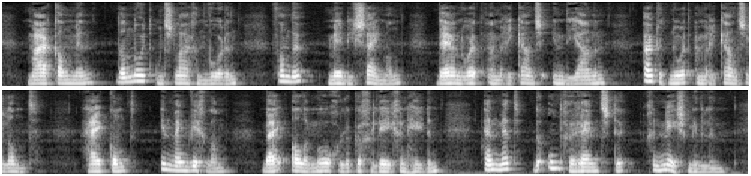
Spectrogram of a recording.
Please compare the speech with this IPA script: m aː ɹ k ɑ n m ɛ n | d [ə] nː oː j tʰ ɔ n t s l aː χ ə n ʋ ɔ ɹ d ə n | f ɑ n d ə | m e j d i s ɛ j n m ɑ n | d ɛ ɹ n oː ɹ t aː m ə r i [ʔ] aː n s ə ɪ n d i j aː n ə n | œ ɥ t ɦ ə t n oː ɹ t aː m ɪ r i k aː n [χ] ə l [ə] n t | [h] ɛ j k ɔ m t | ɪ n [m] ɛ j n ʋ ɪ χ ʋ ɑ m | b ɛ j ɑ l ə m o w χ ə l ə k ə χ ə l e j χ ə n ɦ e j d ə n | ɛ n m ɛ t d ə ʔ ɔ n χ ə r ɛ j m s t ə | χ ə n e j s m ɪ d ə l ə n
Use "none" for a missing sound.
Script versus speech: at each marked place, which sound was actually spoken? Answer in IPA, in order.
ɑ, k, s, ɑ, h, m

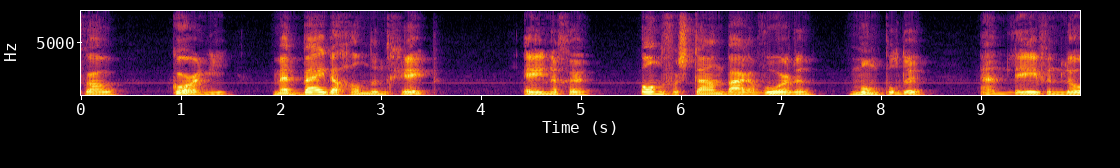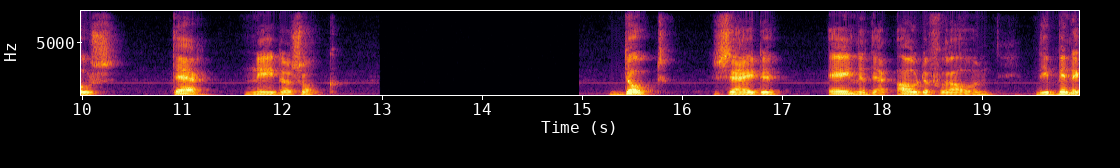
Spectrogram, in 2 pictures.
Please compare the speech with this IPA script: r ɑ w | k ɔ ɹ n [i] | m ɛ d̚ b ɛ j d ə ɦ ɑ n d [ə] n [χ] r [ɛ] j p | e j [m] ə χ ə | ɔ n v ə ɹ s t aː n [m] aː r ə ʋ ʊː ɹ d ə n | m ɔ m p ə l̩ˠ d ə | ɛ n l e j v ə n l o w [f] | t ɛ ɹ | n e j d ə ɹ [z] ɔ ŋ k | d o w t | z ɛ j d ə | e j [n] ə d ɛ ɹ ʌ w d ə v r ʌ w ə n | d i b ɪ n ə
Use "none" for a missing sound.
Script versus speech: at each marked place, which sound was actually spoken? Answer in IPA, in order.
i, ə, χ, e, n, b, s, z, n

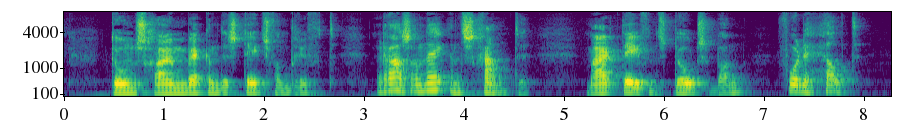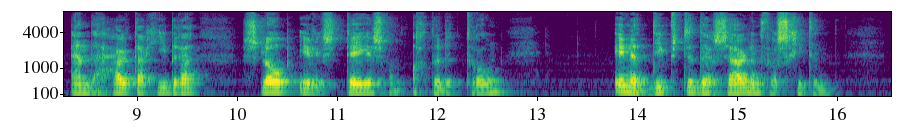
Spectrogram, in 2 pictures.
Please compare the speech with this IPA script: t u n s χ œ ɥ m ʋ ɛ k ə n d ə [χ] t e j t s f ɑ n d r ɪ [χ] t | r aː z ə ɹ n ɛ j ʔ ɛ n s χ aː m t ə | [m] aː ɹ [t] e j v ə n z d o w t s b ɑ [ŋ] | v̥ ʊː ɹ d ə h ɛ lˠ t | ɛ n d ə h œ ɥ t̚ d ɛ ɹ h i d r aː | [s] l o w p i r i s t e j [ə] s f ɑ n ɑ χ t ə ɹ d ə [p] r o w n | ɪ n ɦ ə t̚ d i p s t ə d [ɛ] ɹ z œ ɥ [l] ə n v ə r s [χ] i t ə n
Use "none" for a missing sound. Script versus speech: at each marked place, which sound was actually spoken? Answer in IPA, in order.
s, f, m, t, ŋ, s, ə, t, ɛ, l, χ

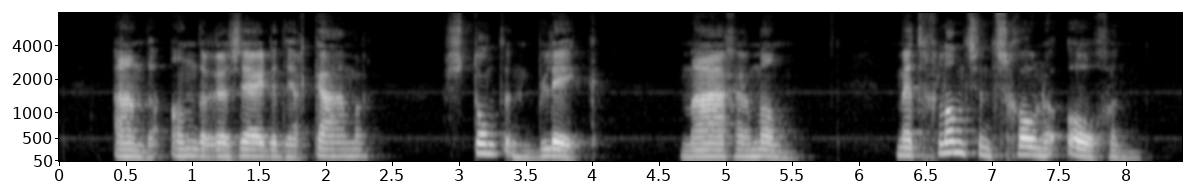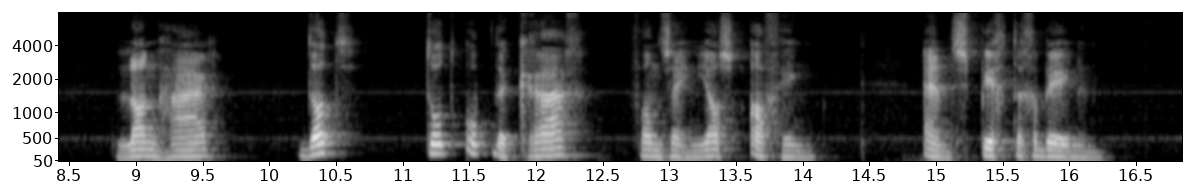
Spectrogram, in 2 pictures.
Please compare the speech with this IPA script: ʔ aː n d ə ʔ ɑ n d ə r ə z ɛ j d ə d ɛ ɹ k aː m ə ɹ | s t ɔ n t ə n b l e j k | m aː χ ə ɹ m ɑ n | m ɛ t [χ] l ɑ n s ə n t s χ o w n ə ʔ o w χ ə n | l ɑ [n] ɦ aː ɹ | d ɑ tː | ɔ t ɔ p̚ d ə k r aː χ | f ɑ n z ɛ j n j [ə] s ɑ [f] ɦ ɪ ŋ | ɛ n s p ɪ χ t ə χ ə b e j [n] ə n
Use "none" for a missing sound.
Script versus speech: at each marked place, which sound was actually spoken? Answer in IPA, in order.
χ, ŋ, ɑ, f, n

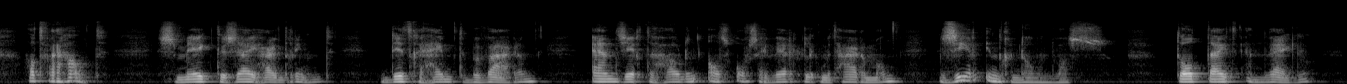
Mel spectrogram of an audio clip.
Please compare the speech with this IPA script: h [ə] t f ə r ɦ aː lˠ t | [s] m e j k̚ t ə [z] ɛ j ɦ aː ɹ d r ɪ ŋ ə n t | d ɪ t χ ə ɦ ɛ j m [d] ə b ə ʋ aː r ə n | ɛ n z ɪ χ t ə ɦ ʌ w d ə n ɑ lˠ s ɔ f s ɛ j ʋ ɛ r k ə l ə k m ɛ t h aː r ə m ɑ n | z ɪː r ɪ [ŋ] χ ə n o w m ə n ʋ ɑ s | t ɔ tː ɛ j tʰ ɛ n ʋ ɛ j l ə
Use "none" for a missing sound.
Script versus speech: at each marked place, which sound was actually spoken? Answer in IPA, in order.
ɑ, s, z, t, n

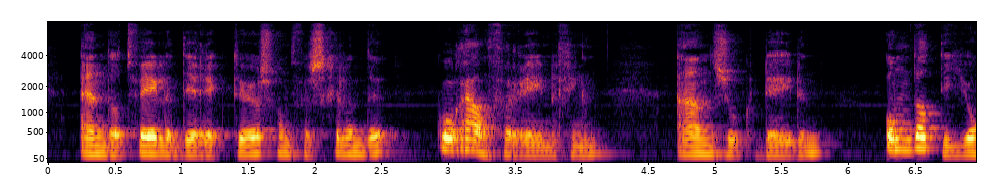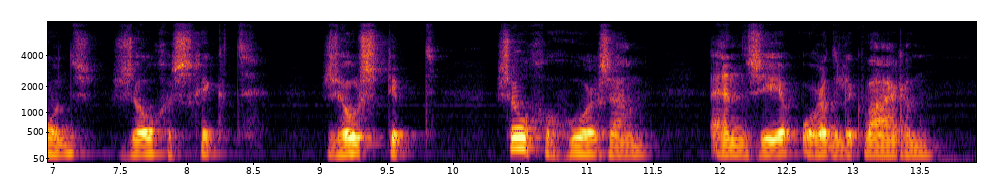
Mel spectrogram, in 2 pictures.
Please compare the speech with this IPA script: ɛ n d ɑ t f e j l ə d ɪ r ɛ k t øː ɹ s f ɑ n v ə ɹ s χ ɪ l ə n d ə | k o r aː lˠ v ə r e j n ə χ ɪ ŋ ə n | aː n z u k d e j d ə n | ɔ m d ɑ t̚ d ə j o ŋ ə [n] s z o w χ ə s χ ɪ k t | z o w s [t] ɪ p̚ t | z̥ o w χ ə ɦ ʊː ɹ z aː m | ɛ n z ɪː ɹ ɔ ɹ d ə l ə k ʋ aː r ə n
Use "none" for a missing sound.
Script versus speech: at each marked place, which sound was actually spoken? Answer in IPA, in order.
n, t

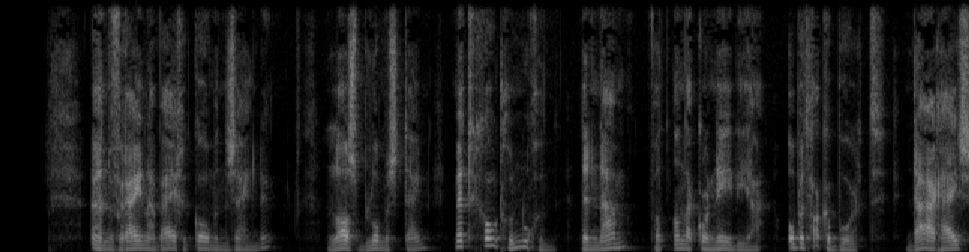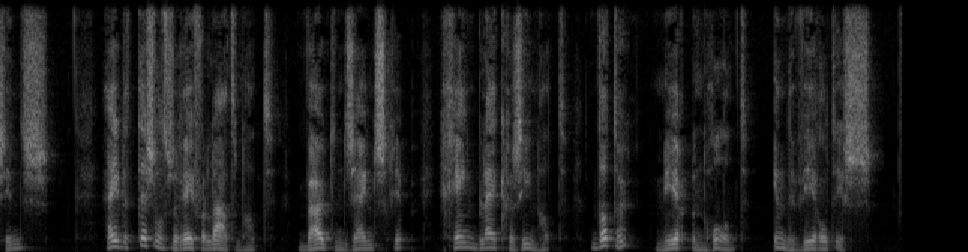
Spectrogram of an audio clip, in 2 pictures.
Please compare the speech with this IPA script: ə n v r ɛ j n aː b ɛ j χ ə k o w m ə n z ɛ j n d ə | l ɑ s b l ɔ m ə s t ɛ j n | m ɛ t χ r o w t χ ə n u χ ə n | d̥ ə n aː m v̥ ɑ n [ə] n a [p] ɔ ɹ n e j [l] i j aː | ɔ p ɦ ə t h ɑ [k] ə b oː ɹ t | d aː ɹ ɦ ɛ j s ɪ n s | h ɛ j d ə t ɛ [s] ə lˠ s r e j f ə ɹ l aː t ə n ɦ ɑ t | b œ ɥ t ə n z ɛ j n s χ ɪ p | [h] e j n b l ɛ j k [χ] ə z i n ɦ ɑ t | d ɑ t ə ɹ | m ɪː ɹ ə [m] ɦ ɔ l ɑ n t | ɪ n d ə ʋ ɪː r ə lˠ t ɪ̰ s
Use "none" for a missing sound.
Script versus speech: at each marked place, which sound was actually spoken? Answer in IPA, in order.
ɑ, k, l, k, s, χ, χ, n

